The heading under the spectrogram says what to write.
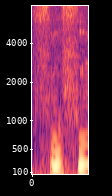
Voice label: "FUNFUN", Yoruba, White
